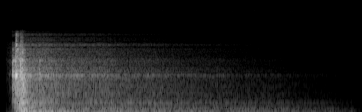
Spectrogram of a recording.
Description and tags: Tile of mistary
A fitting key for the gate to limbo
clonky, key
